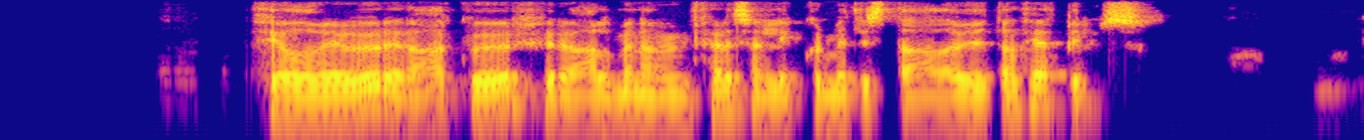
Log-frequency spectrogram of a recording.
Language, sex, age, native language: Icelandic, male, 30-39, Icelandic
